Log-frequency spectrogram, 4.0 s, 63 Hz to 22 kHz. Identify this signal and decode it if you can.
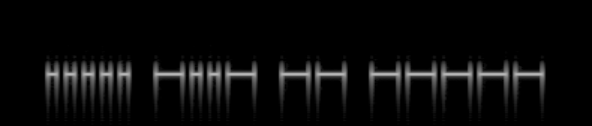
Morse code, heard as a keyed tone, about 20 wpm, 700 Hz. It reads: 5XM0
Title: Speed-Racing - Four Letter-Number Combinations - 20wpm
